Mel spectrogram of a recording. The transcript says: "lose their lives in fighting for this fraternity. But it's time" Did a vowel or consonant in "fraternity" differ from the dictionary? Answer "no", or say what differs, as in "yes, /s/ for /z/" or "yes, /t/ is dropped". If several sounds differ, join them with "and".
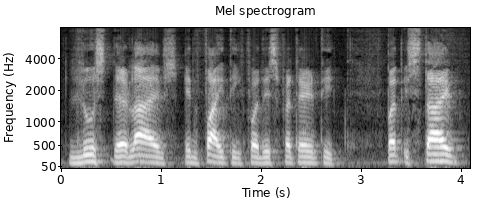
no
